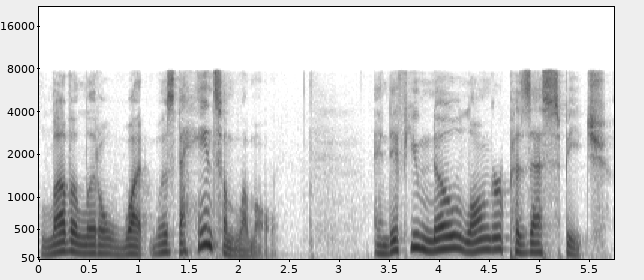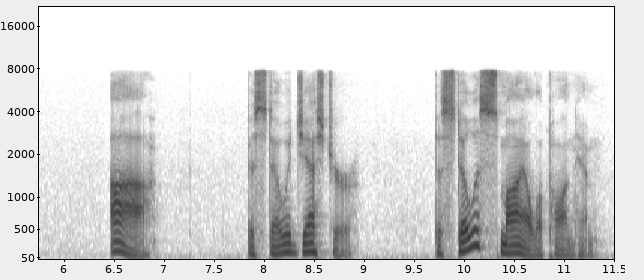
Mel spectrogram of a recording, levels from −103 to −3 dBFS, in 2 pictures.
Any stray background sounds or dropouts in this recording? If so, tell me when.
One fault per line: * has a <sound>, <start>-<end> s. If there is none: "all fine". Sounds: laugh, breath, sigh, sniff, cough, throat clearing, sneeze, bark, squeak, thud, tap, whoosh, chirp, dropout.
all fine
